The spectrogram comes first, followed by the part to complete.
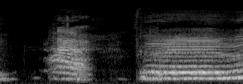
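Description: Unaccompanied singing voice in a gospel song: a short sliding note about half a second in, then a long held, wavering note from about a second and a half in.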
